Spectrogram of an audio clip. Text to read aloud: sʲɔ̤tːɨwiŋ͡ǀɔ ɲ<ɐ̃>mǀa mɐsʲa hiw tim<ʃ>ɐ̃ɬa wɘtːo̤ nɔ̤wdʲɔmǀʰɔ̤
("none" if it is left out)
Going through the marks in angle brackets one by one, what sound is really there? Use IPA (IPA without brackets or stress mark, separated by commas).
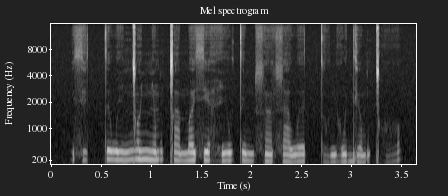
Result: ɐ̃, ɬ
